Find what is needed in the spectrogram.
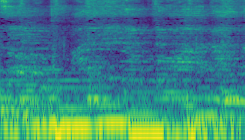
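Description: Live gospel praise music: a group of singers in chorus over a band with keyboards and drums, with a strong bass line and a steady beat.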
